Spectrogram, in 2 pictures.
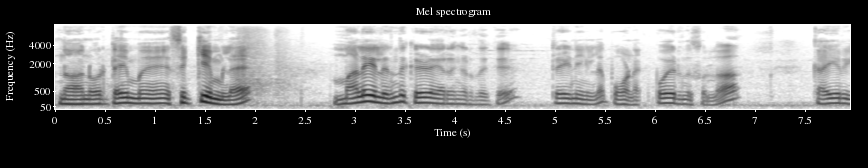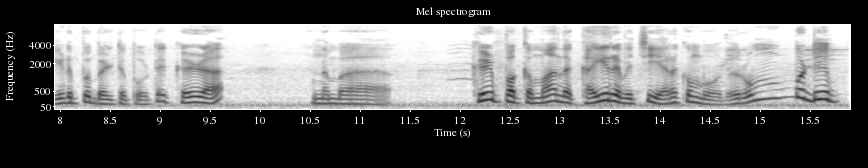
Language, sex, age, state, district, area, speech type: Tamil, male, 60+, Tamil Nadu, Tiruvannamalai, rural, spontaneous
